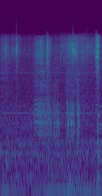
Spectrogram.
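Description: Faint handling of a wooden card box and its lid panel: light scrapes and a few soft knocks, the clearest near the end.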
